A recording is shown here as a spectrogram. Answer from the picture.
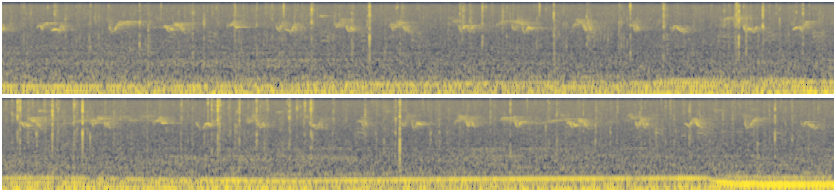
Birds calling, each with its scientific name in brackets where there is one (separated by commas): Eastern Wood-Pewee (Contopus virens), Red-eyed Vireo (Vireo olivaceus), White-breasted Nuthatch (Sitta carolinensis)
